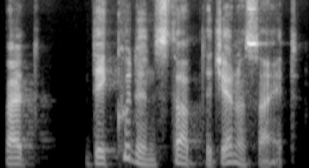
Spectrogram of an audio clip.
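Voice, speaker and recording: A man's voice: medium pitch, animated, a little slow, pushed and bright, breathy edge, no room sound, studio quality. A man who is a native speaker of Arabic and Armenian, giving live political commentary as a host and analyst, explaining his points emphatically.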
